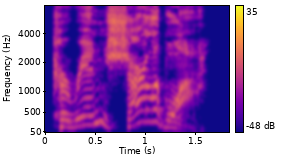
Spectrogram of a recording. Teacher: putting the accent on the second syllable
